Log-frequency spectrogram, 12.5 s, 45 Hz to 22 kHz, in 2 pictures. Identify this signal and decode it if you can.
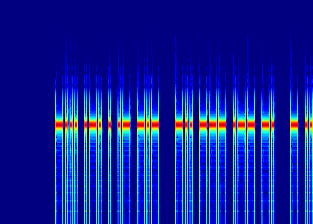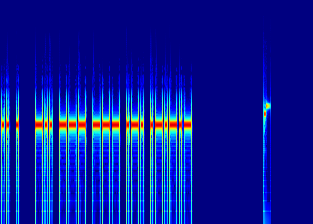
Morse code, heard as a keyed tone, about 25 wpm, 700 Hz. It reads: BREAK DOWN THE DOOR.
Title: Sentences from Top 900 Words 25wpm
